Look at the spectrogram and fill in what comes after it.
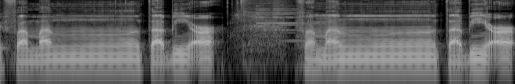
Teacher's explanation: نون ساکن کے وقت آواز ناک میں لے جا کر تھوڑی دیر 2 سیکنڈ کے لیے روکیں گے، اخفا کریں گے، غنہ بھی کریں گے، کیونکہ نون ساکن کے بعد تا حروف اخفا میں سے ہے.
